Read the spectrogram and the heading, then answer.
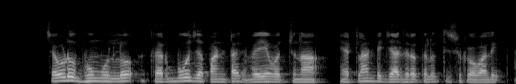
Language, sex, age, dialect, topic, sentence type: Telugu, male, 18-24, Southern, agriculture, question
